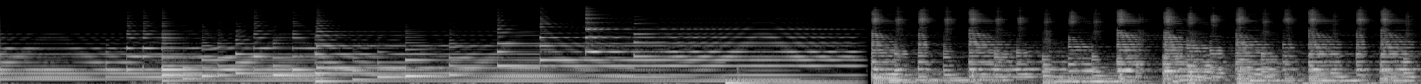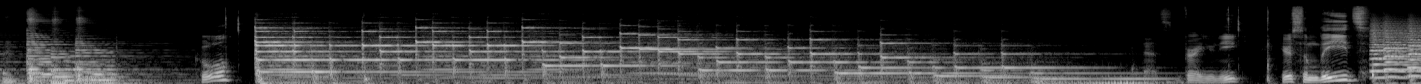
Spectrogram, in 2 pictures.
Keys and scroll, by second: 8.6 F4, 9.1 F4, 9.7 F4, 11.6 F4, 13.0 F2, 13.0 F4, 13.2 F3, 13.7 F2, 13.8 F4, 15.0 F3, 15.0 F4, 16.7 F4, 18.3 F4, 19.4 F4, 27.9 F3.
